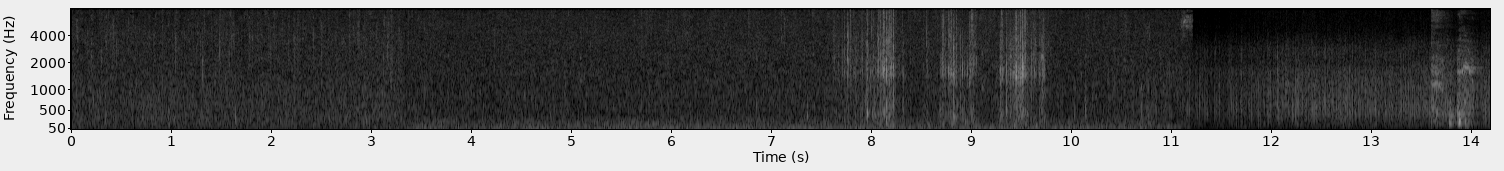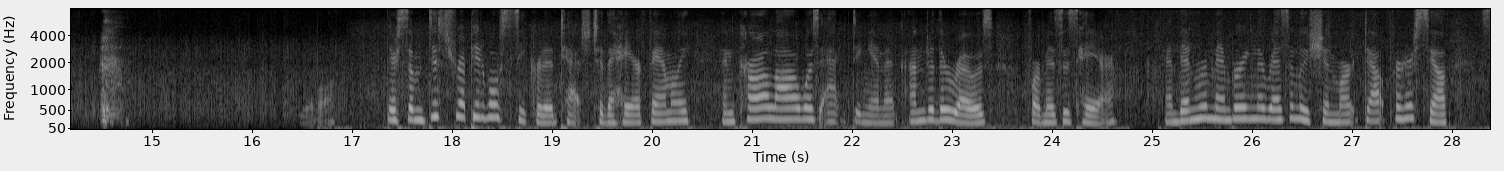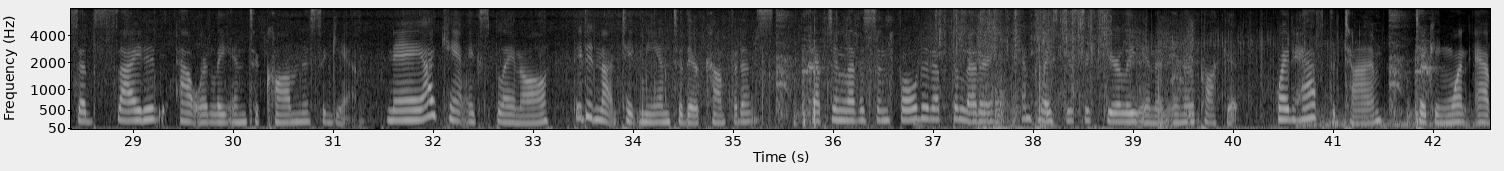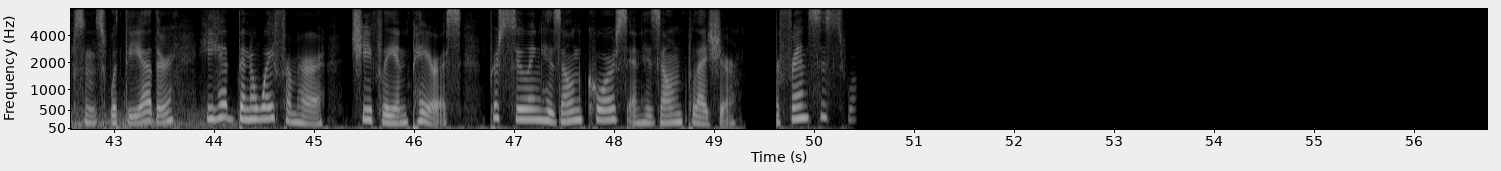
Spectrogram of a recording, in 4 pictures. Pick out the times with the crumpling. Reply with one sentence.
The crumpling can be heard from 7.6 to 9.8 s and from 36.8 to 38.8 s.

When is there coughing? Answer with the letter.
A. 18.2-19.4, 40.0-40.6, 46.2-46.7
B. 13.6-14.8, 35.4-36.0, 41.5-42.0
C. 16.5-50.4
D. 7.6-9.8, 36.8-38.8
B.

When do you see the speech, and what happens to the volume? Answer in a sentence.
You can hear the speech from 16.5 to 50.4 s, at a steady volume.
